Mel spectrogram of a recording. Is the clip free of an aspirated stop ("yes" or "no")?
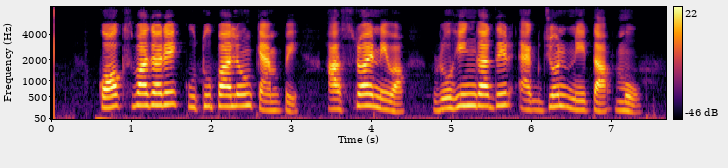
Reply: yes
